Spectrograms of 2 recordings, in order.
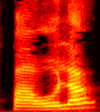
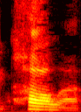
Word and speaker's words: Paola: Okay, my name is, it's actually Italian. It's Paola, but you can say Paula.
